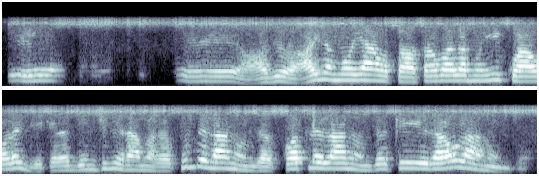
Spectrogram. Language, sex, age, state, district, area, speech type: Nepali, male, 60+, West Bengal, Kalimpong, rural, conversation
